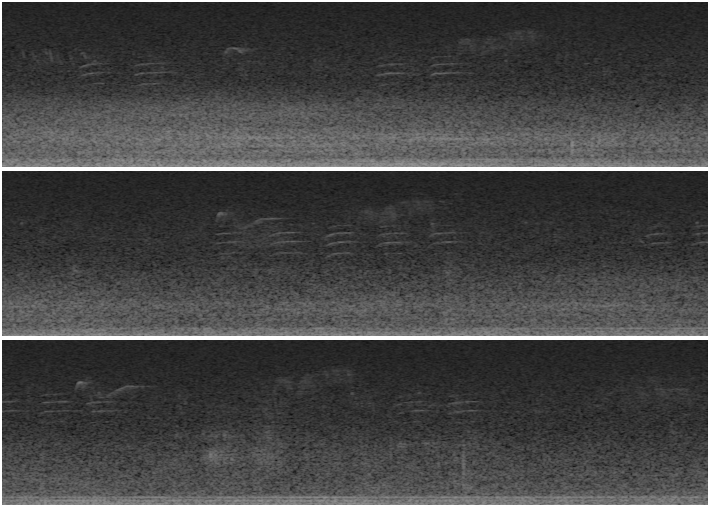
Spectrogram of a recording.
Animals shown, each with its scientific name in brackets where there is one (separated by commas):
Ovenbird (Seiurus aurocapilla), Northern Parula (Setophaga americana), Red-breasted Nuthatch (Sitta canadensis), American Crow (Corvus brachyrhynchos), American Goldfinch (Spinus tristis), Eastern Wood-Pewee (Contopus virens)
